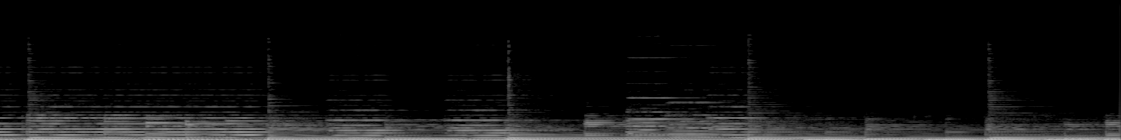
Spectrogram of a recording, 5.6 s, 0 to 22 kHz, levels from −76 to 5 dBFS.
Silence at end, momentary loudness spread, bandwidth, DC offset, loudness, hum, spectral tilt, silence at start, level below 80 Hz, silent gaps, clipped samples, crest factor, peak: 0 s; 5 LU; 10.5 kHz; under 0.1%; -27 LUFS; none; -7.5 dB/octave; 0 s; -32 dBFS; none; under 0.1%; 14 dB; -10 dBFS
